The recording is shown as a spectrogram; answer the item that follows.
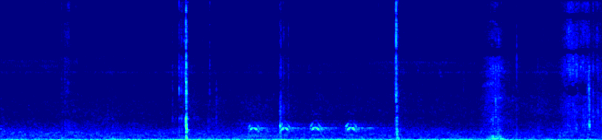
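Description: Hand pruners snipping small shoots off a young peach tree: two sharp clicks, about two and four seconds in, over a faint steady background. Between the clicks a distant bird gives four quick calls.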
